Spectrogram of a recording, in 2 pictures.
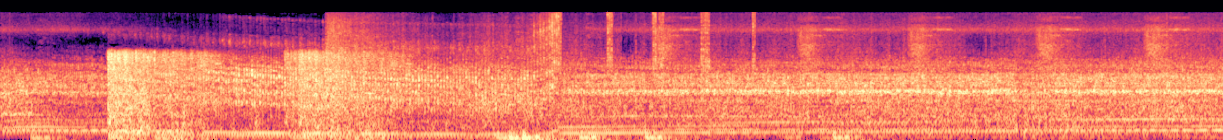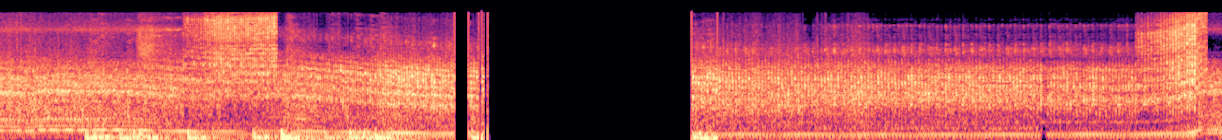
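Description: A tractor engine rumbles and revs.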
